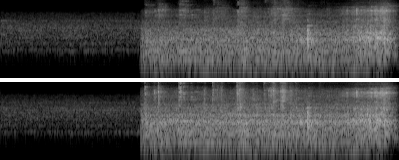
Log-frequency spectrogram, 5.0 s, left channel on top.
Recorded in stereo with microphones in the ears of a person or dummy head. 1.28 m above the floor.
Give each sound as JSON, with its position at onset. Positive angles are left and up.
{"t": 1.8, "sound": "a dropped coin", "side_deg": -50, "distance_m": 0.9}
{"t": 3.8, "sound": "a drawer", "side_deg": -10, "distance_m": 0.6}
